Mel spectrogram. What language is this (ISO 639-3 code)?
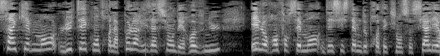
fra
